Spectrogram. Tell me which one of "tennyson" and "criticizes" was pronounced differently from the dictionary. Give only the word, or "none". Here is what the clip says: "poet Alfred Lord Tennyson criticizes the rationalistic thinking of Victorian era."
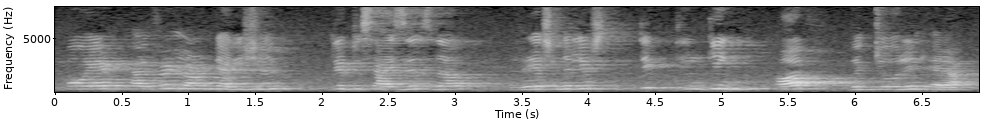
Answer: tennyson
